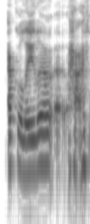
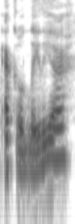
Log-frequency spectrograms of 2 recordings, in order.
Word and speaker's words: echolalia: anything um the um echola I'm saying it wrong echolalia what's um read it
